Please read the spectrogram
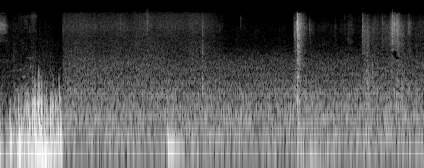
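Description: Metal halide grow light's ballast giving a low, steady mains hum, with a single sharp click about three seconds in.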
